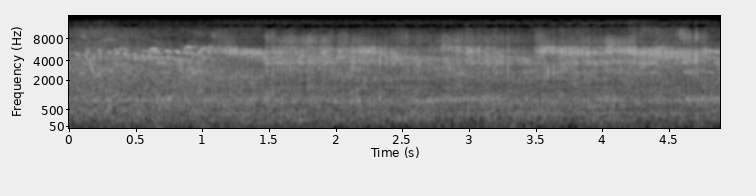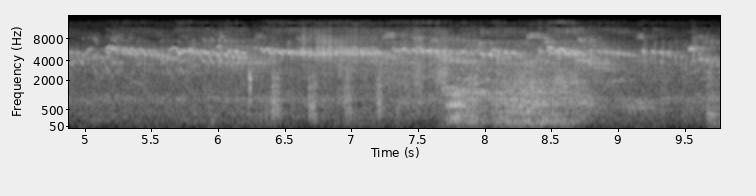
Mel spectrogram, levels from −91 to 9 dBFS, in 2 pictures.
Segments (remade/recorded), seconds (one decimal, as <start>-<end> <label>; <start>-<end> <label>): 0.0-1.1 recorded; 1.1-4.8 remade; 4.8-6.6 recorded; 6.6-7.2 remade; 7.2-9.8 recorded

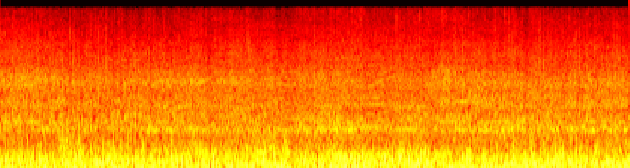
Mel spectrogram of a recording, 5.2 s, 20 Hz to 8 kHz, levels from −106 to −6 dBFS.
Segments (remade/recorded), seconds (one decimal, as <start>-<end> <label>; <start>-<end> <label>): 0.0-1.5 recorded; 1.5-3.9 remade; 3.9-5.3 recorded

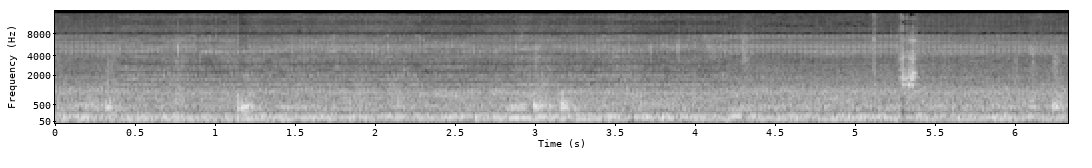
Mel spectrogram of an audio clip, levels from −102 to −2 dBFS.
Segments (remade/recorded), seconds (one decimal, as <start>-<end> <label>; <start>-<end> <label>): 0.0-0.4 recorded; 0.4-4.2 remade; 4.2-6.3 recorded

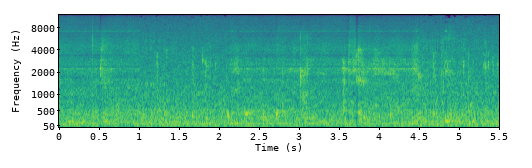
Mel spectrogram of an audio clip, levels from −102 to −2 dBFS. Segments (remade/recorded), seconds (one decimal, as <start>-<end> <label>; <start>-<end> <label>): 0.0-1.0 remade; 1.0-2.1 recorded; 2.1-4.5 remade; 4.5-5.5 recorded

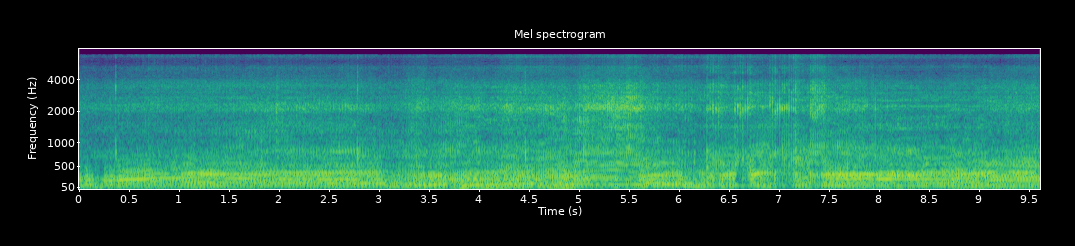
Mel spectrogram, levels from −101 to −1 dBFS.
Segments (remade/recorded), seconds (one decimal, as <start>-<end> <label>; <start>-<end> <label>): 0.0-6.2 recorded; 6.2-7.3 remade; 7.3-7.7 recorded; 7.7-9.1 remade; 9.1-9.6 recorded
